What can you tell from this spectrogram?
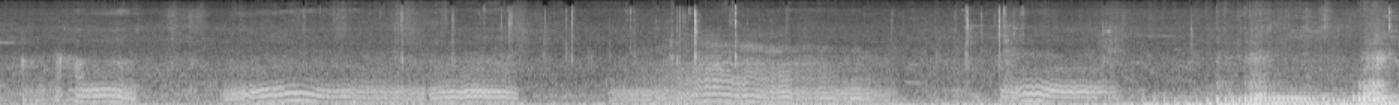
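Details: Cat making noises while eating: short arched, rising-then-falling moaning calls repeated roughly every second or two, over a steady low hum and clicking chewing sounds.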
